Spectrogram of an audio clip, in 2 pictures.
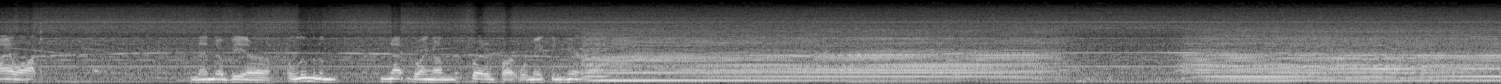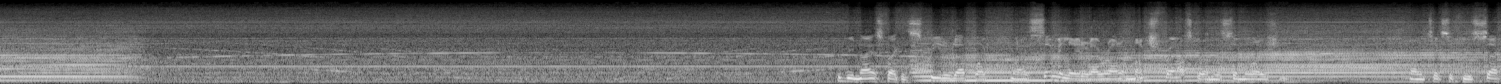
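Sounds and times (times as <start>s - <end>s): milling machine cutting aluminium: 0.0s - 30.0s
sliding machine tones: 0.0s - 30.0s.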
